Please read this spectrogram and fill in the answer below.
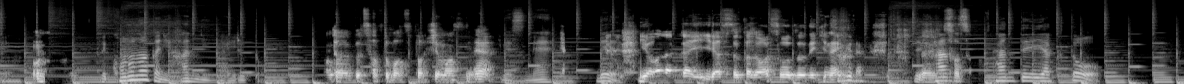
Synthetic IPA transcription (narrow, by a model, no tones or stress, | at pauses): ɯ̟̃ | d̪e̞kʰo̞no̞nakaɲ̟ihãɲʲːĩŋɡa̰iɾɯ̟t̪o̞̥̰d̪abɯsat̪ːobat͡sɨ̥t̪oɕt̪emasɨne̞d̪e̞sɨne̞d̪e̞jaβaɾakaiːɾasɨ̥t̪o̞kad̪aβaso̞ːzo̞ːd̪e̞kʲinaied̪eãt̪ãnt̪e̞ːjakɯ̟̥t̪o̞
